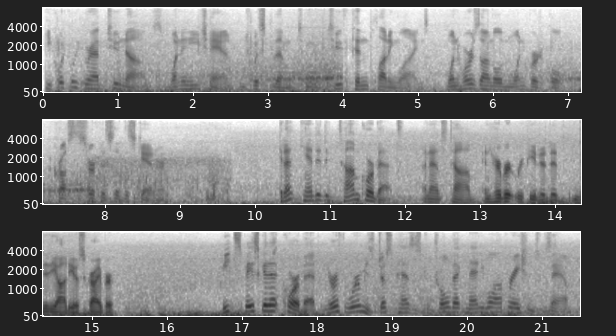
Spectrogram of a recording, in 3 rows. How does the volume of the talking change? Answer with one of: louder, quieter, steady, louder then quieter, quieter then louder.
louder then quieter.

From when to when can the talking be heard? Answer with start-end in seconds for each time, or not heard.
0.0-8.8, 10.3-15.3, 16.7-21.4.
